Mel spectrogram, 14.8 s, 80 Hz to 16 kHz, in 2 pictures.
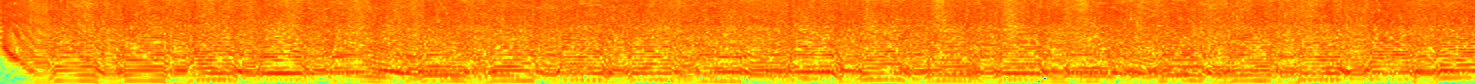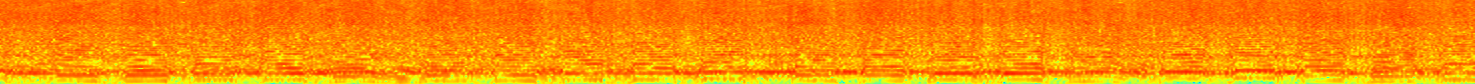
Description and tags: Chaser 2 Flicker
2nd phase to chaser 1 with different bass theory.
